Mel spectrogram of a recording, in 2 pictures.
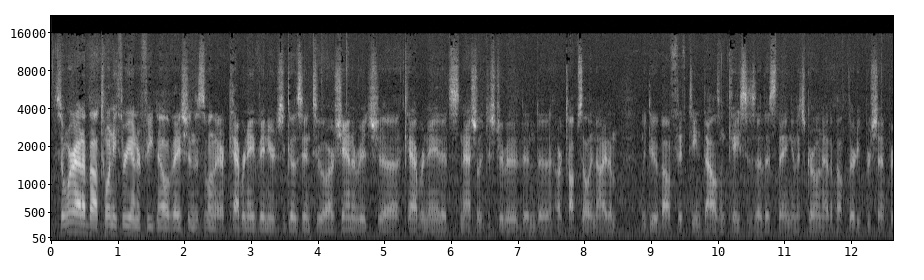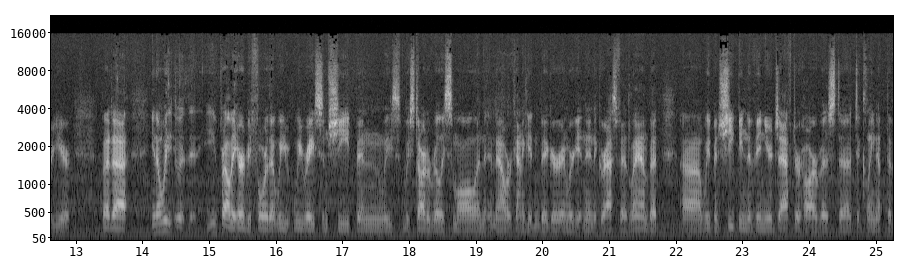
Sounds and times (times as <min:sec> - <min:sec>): Speech: 0:00.1 - 0:25.2.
